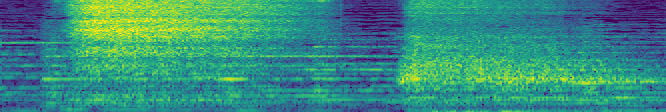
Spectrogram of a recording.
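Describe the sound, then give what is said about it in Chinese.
Two long, airy breaths, with a deep breath drawn in through the nose, each a sustained rush of air separated by a short pause. “现在，稍稍的放松心情，深呼吸，”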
